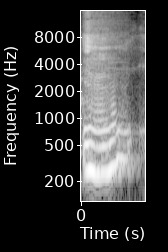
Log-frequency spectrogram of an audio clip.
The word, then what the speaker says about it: ours: y a une faute, on ne doit pas prononcer le S de ours. Certains ours, montagnards, ours à demi léchés.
